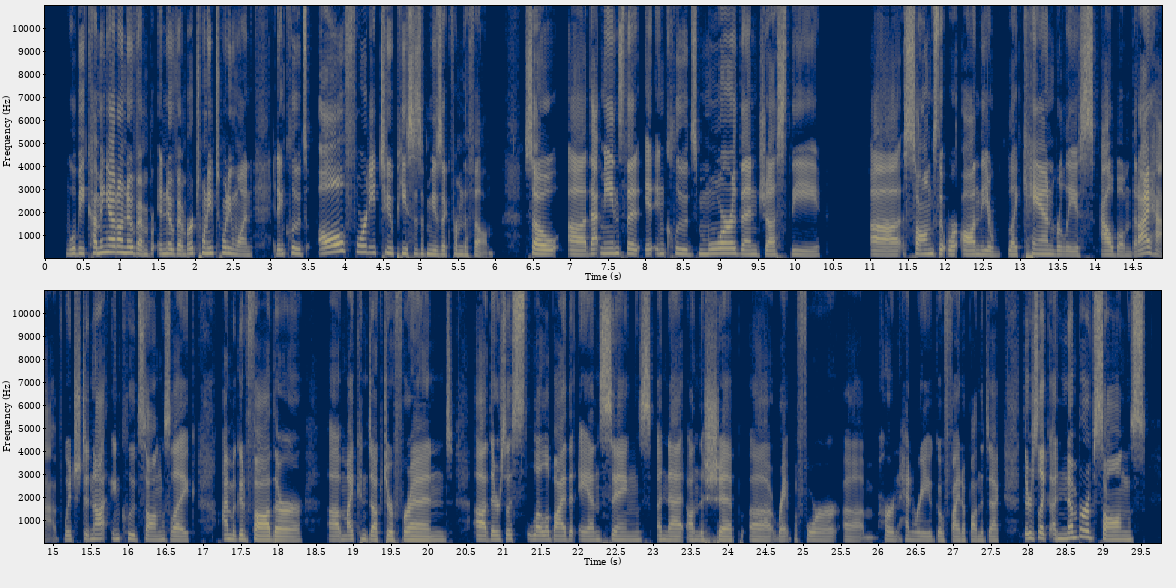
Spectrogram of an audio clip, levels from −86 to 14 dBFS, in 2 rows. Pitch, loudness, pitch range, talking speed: 185 Hz, -23 LUFS, 170-215 Hz, 175 wpm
